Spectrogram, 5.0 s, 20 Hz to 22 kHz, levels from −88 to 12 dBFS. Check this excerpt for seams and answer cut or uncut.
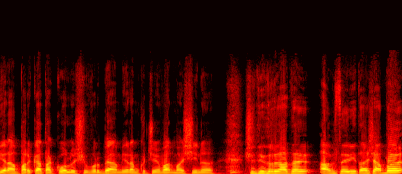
uncut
